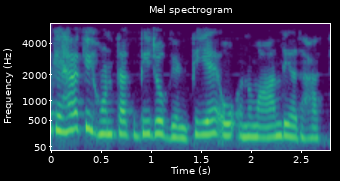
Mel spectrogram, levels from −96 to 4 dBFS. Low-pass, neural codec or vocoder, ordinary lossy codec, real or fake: 5.4 kHz; codec, 16 kHz, 8 kbps, FunCodec, trained on LibriTTS, 25 frames a second; none; fake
